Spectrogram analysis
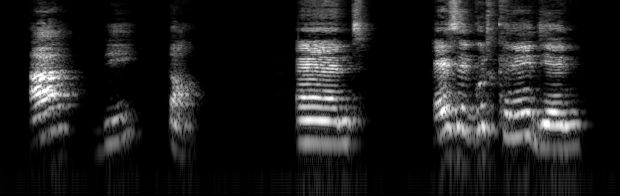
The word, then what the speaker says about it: habitant: For the word habitant in English, but in French is habitant. So you can hear that we don't say habit. No, we don't say habitant. No, we say habitant. H here is silent. Habitant.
